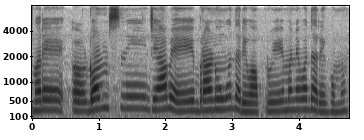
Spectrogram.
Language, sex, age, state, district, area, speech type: Gujarati, female, 30-45, Gujarat, Rajkot, urban, spontaneous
